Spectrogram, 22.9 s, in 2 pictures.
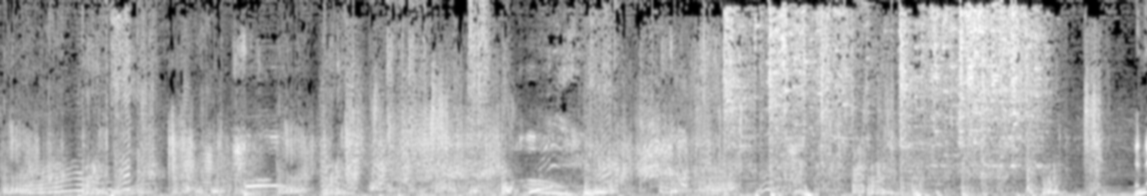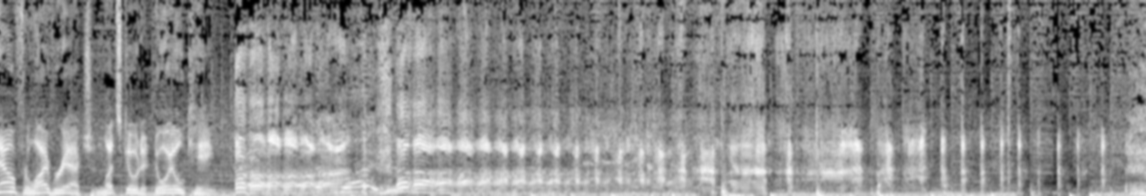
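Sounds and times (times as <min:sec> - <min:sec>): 
montage of fart sounds: 0:00.0 - 0:11.2
laughter: 0:05.2 - 0:07.7, 0:13.8 - 0:22.9
speech: 0:11.4 - 0:17.2.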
